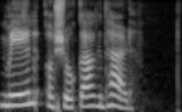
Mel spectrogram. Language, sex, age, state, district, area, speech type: Goan Konkani, female, 30-45, Goa, Ponda, rural, read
